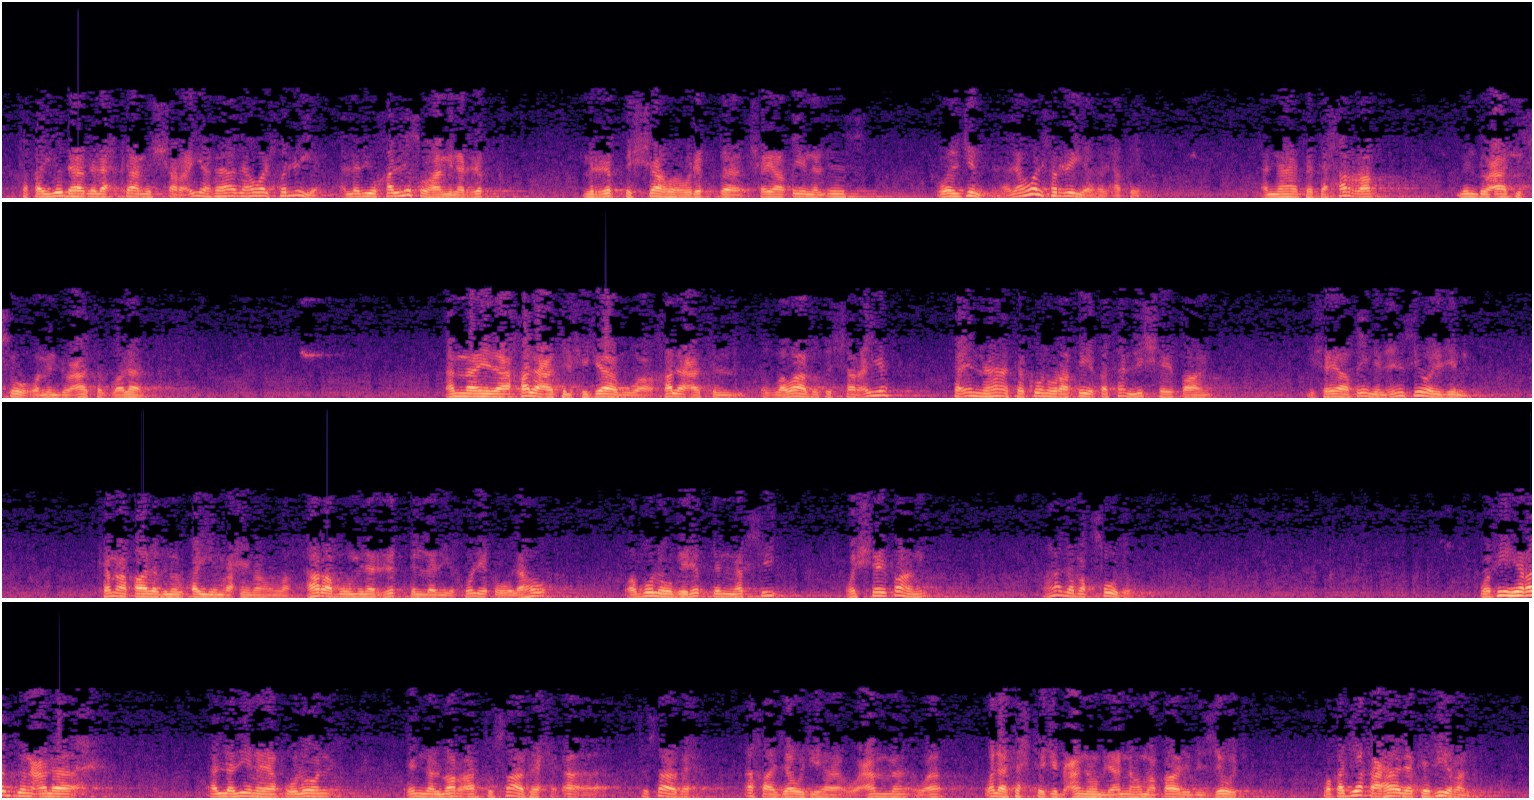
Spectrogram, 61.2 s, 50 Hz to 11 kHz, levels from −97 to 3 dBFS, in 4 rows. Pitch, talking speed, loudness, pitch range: 150 Hz, 80 wpm, -17 LUFS, 135-165 Hz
